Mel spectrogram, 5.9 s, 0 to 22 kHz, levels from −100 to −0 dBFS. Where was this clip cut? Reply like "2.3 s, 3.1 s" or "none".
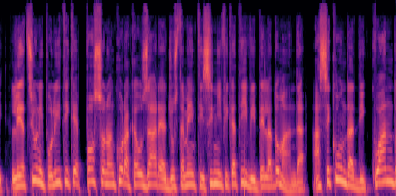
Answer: none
